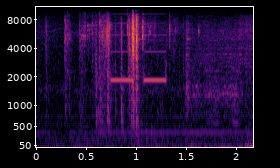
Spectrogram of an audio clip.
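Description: Ignition key jingling and clicking in a 2012 Mazda 2 as it is turned on before starting, with two short electronic beeps from the dashboard about a second in.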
